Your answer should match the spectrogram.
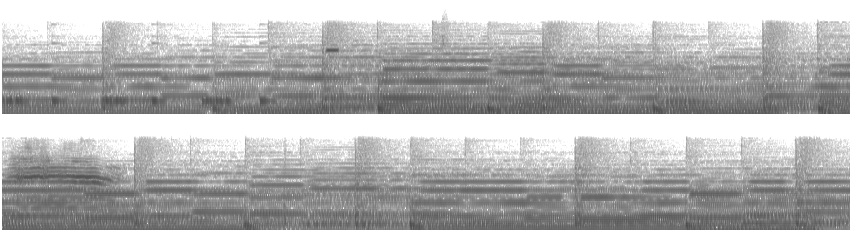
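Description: A cat meows repeatedly in the video game Cold Steel, clear and close over steady game music that keeps playing throughout.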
